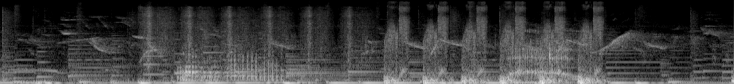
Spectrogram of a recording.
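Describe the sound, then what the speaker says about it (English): A bear's roar, loud and close, rising in several heavy rumbling bursts with growling texture over a steady low drone and faint background music. "Bear."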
